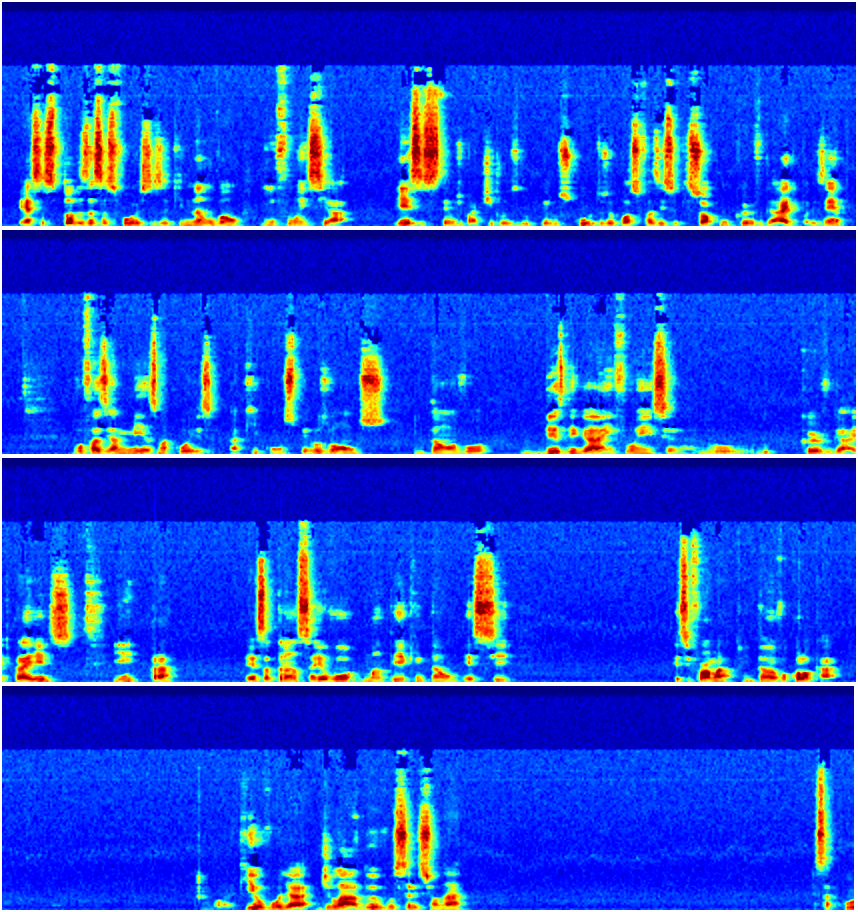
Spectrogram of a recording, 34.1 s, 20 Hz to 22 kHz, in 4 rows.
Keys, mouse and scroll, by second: 0.2-1.7 drag, 1.9 click, 3.0 middle click, 3.7 middle click, 5.0 middle click, 5.6 middle click, 7.3-9.0 drag, 9.3 middle click, 10.3 middle click, 11.2 click, 12.0 middle click, 14.5-16.7 drag, 17.2 middle click, 18.2 middle click, 19.0 click, 20.6 click, 21.2 Tab, 22.0 click, 22.5 g, 25.5 Escape, 28.2 click, 29.3 a, 31.2 g.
